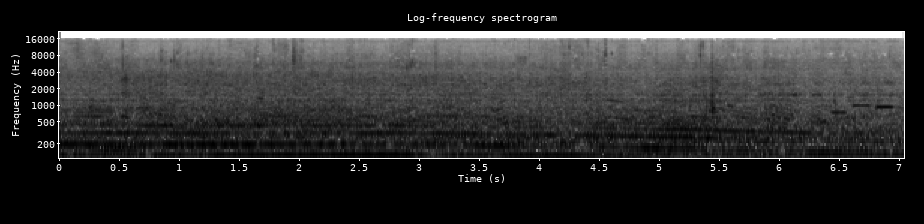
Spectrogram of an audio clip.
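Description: Racing ski boat engines running flat out as the boats pass at speed, a steady loud drone that drops slightly in pitch after about four seconds.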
